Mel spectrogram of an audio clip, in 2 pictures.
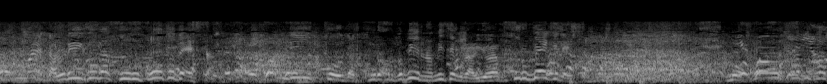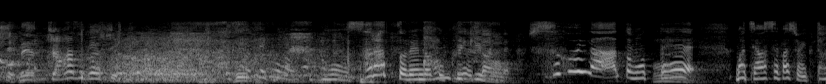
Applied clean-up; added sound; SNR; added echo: none; Piano; 17 dB; none.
